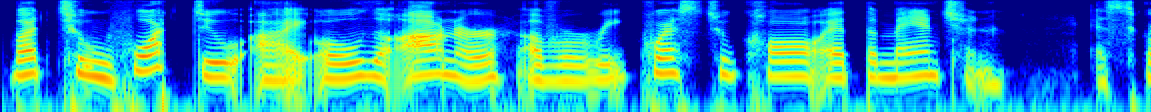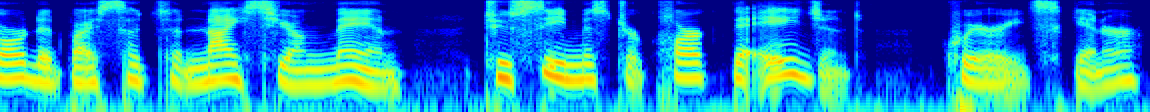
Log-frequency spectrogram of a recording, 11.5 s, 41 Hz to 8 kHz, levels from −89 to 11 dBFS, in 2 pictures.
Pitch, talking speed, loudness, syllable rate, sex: 200 Hz, 160 wpm, -21 LUFS, 3.9 syllables/s, female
